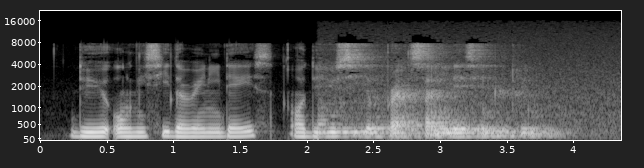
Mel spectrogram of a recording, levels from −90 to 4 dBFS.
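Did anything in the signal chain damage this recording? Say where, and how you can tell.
Yes. From 2.09 s to the end the sound turns suddenly roomy and bass-light at an unchanged level, likely a switch to a distant microphone at capture.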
